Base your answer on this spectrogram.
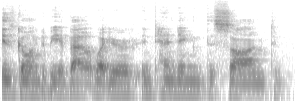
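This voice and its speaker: Moderately paced speech from a man, medium in pitch and flat, monotone in intonation. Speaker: songwriter and music tutor. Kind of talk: tutorial. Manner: casual, with frequent fillers.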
